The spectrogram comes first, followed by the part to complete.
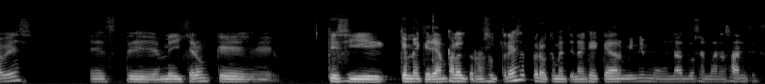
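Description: A man with a normal speaking voice talks at a medium pitch and a fairly quick pace, with fairly even intonation. The sound is dry and close with no echo, over a quiet background. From Mexico, Sinaloa (Los Mochis, rural ranch). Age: 20s. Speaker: professional football striker. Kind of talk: casual interview chat.

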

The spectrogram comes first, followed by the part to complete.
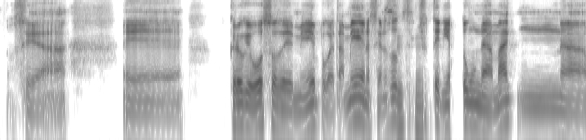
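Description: In a dry, close recording with no echo and a quiet background, a man talks at a moderate pace in an ordinary speaking voice, fairly low in pitch, with ordinary pitch variation. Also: big swings in loudness. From Brazil. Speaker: cybersecurity professional. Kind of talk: interview.

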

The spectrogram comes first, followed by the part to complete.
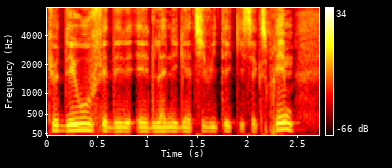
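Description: The recording is very clean and the background silent. A man's tone comes across dark and mellow. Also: dry, close sound with no echo. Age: 30s. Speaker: audience member. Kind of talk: live podcast discussion.

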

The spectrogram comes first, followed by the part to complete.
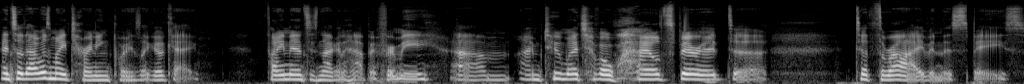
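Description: With an unremarkable speaking voice, a woman talks at a fairly slow pace and a fairly high pitch with fairly even intonation. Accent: American. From New York City (Bronx), Dominican-born. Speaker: social entrepreneur. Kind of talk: interview.

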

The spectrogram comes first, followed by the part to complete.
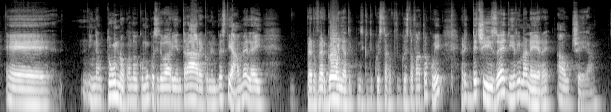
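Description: A man's fairly high voice, a normal speaking voice, fairly slow, with ordinary pitch variation and big swings in loudness. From Friuli, northeastern Italy (Tarcento). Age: 40s. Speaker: factory worker. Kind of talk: casual interview chat.

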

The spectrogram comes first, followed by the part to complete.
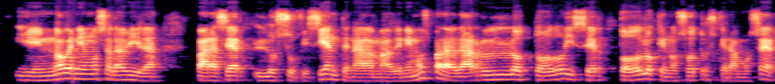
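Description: Here is a man with an unremarkable speaking voice, medium in pitch with ordinary pitch variation. He moves at a moderate pace, and the recording is very clean with a silent background. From Mérida, Yucatán, Mexico. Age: 30s. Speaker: entrepreneur and motivational speaker. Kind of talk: motivational monologue.

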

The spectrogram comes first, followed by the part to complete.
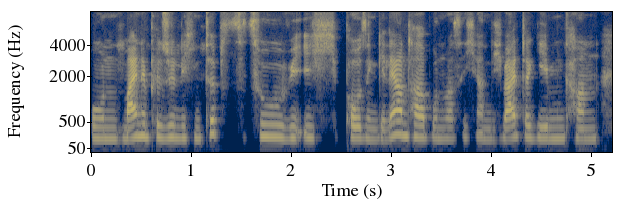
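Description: At a moderate pace, a woman with a dark, mellow, somewhat breathy tone speaks at a medium pitch in a monotone, flat intonation, recorded dry and close with no echo. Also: hardly any pauses. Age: 20s. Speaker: podcast host, bikini fitness athlete. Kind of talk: solo podcast introduction.

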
